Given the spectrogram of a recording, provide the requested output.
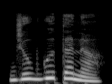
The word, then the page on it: ಜುಗ್ಗುತನ: kannada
